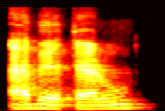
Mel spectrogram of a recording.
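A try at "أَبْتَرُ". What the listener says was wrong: এটা আরেকটু সামনে যাবে ভাই, আপনার টাংটা আরেকটু সামনের দিকে যাবে, হ্যাঁ।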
